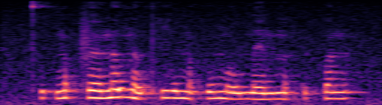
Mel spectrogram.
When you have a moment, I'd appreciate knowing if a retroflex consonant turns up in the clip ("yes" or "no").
no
